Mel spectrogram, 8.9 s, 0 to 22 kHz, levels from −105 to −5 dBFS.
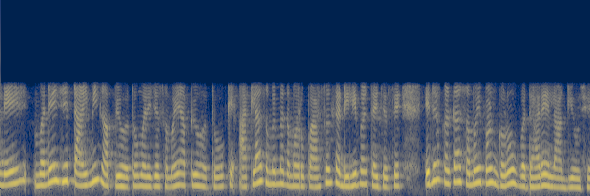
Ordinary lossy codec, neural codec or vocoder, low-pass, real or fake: Opus, 32 kbps; none; 3.6 kHz; real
